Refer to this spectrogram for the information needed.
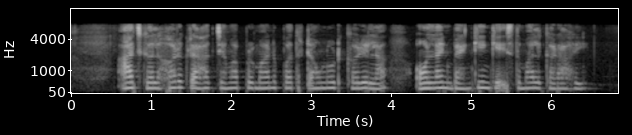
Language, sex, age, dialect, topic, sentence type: Magahi, female, 25-30, Western, banking, statement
